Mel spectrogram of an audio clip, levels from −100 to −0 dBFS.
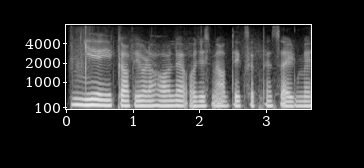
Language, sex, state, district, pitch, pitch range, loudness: Hindi, female, Haryana, Rohtak, 170 Hz, 165-180 Hz, -17 LUFS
